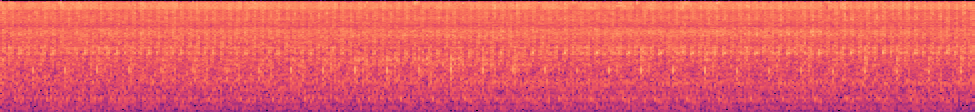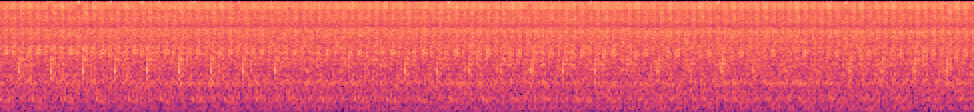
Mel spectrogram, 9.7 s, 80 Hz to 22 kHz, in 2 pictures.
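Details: 2008 Ford Fiesta 1.4 petrol engine, revs held around 1000–1200 rpm, with a light regular tapping about three times a second at idle that smooths out with higher revs and returns as they drop. An internal knock.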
